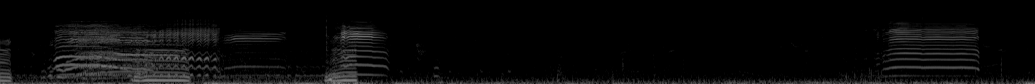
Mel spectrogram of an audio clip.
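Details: Sheep reared in the forest of Jungalmahal bleat: a long wavering bleat, a shorter one about two seconds later, then another near the end, with quiet rustling background between calls.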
